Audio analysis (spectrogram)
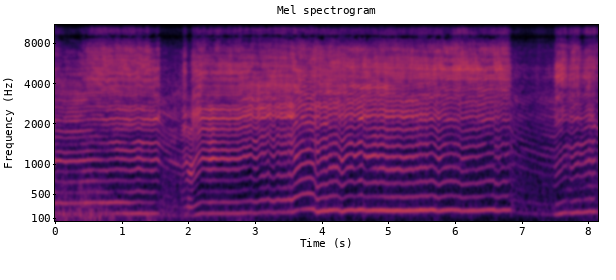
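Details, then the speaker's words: Rovan Baja 5B RC car two-stroke engine at full throttle on a bash run; screams but pitch plateaus and stops climbing, flat on the top end; carburetor adjustment suspected needed; later stalled. "Sounds like it's still running a little bit flat on the top end there. Might have to adjust that carby a little bit."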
